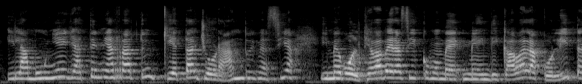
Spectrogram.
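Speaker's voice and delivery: ordinary talk, nothing marked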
